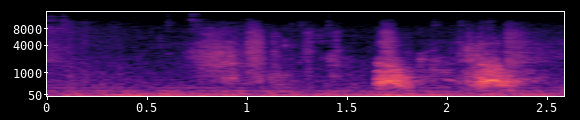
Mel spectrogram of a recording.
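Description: Two short, faint dog barks ring out in the horror survival game Darkwood, spaced about half a second apart over a quiet, dark ambient background.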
